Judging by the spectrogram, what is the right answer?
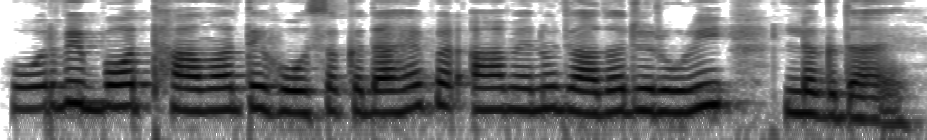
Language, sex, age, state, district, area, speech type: Punjabi, female, 18-30, Punjab, Fazilka, rural, spontaneous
